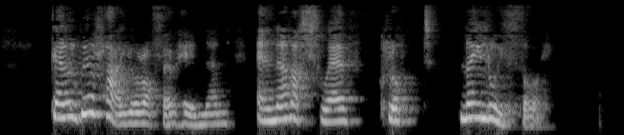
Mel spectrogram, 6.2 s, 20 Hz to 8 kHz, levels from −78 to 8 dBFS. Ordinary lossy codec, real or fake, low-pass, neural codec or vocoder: MP3, 32 kbps; real; 7.2 kHz; none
